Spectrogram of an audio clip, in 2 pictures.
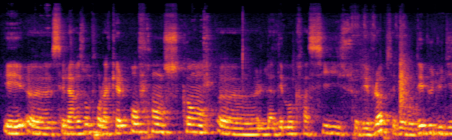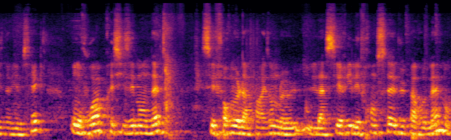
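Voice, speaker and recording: A panelist giving a measured, lecture-like answer at a round table, with a few fillers. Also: medium pitch, darkish tone, slight background noise. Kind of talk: round-table discussion, explanatory. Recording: echoey room, faint ambience.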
